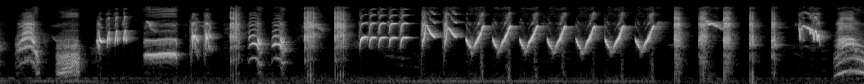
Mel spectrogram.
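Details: Black-winged starling lure and master song full of fill phrases: varied chirps, short whistled motifs and a series of repeated V-shaped down-up whistles, with a faint low hum underneath.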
